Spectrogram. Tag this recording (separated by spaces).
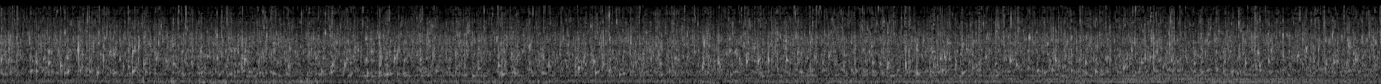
River Water Nature waterfront naturesounds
